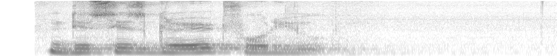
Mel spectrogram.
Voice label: voice message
